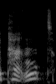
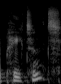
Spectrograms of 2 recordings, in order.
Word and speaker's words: patent: You say patent, I say patent.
